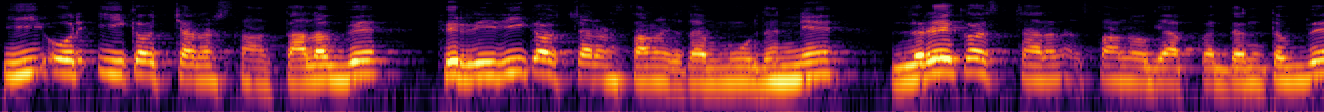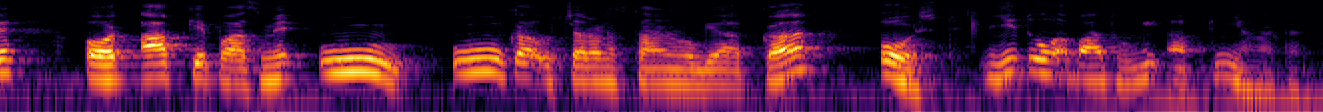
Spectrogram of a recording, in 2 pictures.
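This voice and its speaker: A man teaching an online Hindi lesson, demonstrating each vowel sound slowly and aloud, and asking questions he then answers himself. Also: on the high side, animated, a little mellow. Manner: drills sounds aloud, asks and answers his own questions.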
